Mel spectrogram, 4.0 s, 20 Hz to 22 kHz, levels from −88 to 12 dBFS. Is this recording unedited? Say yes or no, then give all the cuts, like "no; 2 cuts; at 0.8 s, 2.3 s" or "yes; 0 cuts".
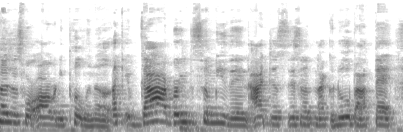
no; 1 cut; at 1.2 s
